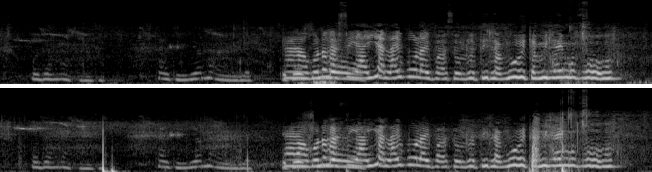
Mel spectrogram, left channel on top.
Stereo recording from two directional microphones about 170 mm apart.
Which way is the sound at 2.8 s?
Centre (ahead or behind).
